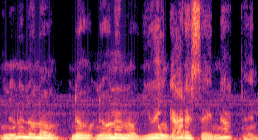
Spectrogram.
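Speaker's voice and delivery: ordinary talk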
